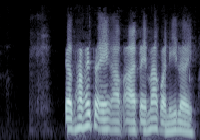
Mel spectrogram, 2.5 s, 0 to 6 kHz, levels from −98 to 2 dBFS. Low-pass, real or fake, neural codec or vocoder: 5.4 kHz; real; none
